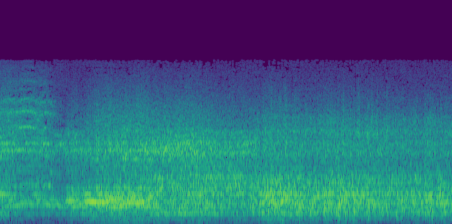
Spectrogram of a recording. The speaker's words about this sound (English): There's a train coming. There he goes. He's going to try to beat it.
